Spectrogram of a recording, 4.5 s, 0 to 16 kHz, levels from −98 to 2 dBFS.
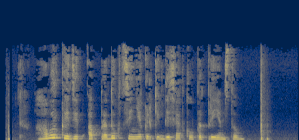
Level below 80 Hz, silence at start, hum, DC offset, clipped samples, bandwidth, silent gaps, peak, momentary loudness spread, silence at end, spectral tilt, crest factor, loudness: -60 dBFS; 0.1 s; none; under 0.1%; under 0.1%; 11.5 kHz; none; -4 dBFS; 12 LU; 0.45 s; -5 dB/octave; 20 dB; -24 LUFS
